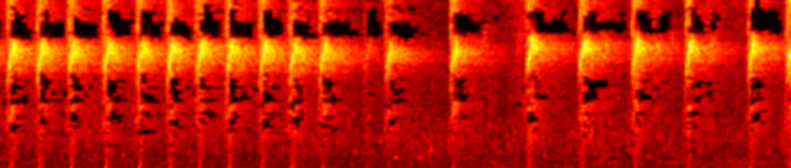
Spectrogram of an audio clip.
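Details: Ashy tailorbird singing for songbird training: a rapid run of shrill ticks that slows midway into spaced, emphatic high notes about two per second.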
